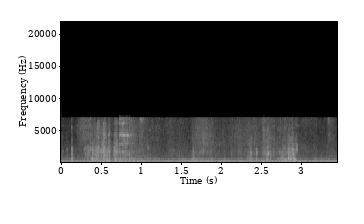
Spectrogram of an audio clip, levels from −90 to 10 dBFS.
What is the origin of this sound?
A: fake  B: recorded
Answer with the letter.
B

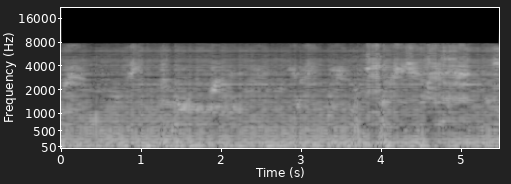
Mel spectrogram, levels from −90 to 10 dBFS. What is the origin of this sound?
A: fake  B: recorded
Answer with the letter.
A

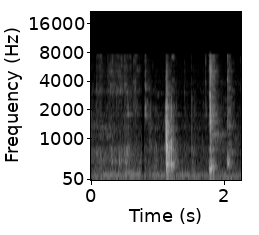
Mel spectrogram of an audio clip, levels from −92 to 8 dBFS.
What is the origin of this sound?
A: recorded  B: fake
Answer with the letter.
B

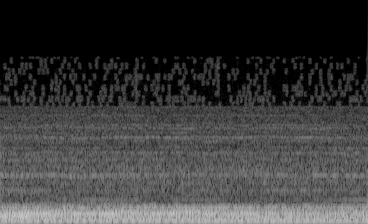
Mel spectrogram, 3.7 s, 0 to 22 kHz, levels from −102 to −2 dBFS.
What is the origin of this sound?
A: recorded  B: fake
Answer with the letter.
A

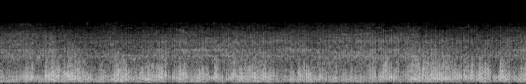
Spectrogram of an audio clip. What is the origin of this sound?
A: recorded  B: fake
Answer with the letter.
B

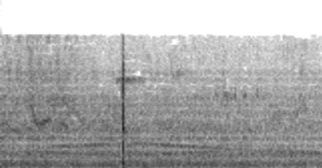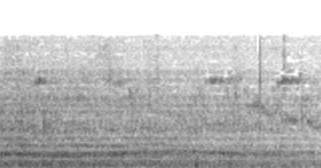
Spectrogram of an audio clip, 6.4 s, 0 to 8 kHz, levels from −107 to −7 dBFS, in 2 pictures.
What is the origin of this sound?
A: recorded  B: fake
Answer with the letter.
B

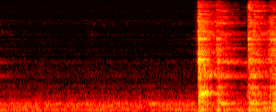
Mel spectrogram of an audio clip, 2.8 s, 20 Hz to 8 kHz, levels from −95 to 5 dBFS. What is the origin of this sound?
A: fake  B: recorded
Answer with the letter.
A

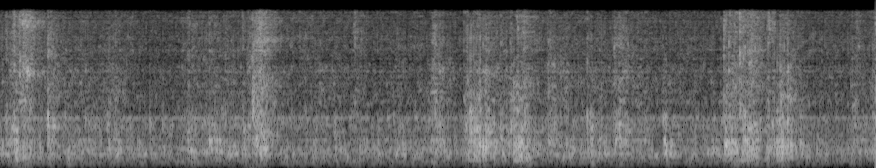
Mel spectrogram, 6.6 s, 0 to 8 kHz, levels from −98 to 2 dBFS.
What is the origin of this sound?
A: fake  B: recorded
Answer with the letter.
A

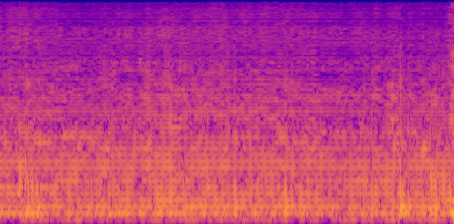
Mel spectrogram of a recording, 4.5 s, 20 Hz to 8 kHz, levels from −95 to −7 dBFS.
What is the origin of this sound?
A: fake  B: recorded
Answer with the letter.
A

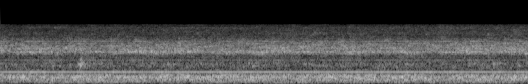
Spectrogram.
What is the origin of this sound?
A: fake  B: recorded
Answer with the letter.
B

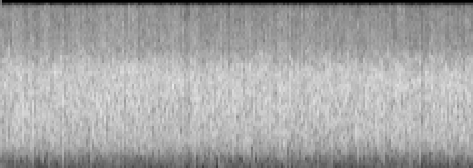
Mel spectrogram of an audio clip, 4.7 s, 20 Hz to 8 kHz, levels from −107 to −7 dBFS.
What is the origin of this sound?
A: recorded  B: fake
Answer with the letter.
B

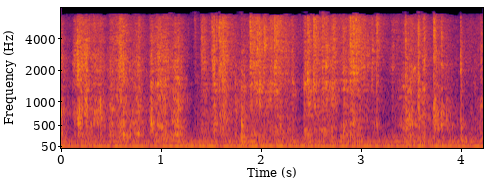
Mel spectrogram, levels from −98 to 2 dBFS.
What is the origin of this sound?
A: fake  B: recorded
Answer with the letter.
B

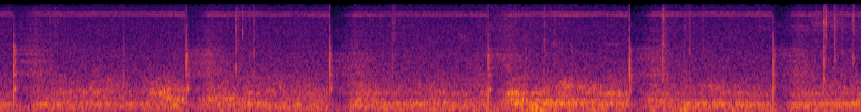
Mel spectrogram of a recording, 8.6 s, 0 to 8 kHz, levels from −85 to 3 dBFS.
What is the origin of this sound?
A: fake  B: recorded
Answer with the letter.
B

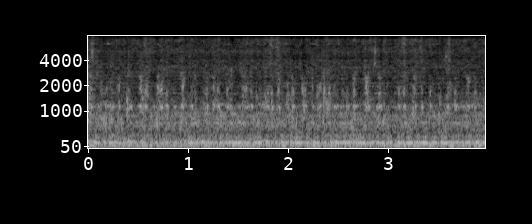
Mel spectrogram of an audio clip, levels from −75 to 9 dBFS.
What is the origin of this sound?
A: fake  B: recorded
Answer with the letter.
A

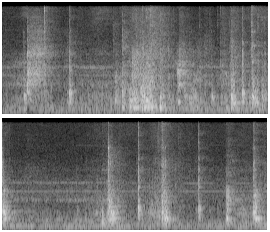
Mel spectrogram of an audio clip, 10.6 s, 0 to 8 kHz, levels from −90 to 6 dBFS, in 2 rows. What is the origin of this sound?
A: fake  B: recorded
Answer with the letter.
B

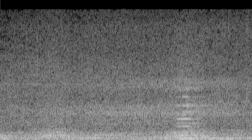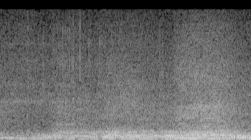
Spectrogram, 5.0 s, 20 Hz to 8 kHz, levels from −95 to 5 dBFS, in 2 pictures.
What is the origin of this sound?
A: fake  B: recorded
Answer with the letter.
B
